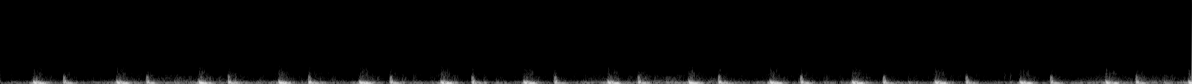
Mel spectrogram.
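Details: Male heart auscultated with a stethoscope, recorded partly sitting at a desk and partly lying in bed: regular paired low thumps at about 73 beats a minute with no extra sounds; normal heart sounds.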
